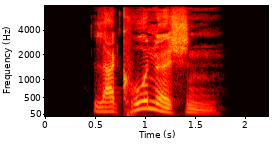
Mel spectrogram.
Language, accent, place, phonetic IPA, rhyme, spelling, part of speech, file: German, Germany, Berlin, [ˌlaˈkoːnɪʃn̩], -oːnɪʃn̩, lakonischen, adjective, De-lakonischen.ogg
- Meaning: inflection of lakonisch: 1. strong genitive masculine/neuter singular 2. weak/mixed genitive/dative all-gender singular 3. strong/weak/mixed accusative masculine singular 4. strong dative plural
